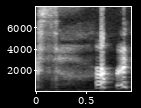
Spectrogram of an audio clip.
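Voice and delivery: high, loud, drawn-out sorry; sheepish mock apology. Wife owning up to her scared husband, mock apology. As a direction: sing out an apology on a laugh.

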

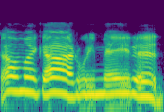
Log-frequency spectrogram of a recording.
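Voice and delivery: hammed-up joy at surviving; relieved excitement. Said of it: "and they're like".

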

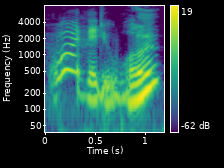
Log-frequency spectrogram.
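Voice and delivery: high-pitched incredulous squeak; hammed-up shocked questions, voice shooting up; horrified disbelief. Dad imitating appalled kids hearing of circumcision, incredulous. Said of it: "they're like".

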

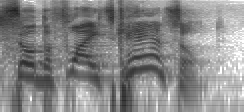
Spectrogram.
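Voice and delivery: high-pitched indignant passenger impression; hammed-up outrage, pitched well up; mock outraged crowd. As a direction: exclaim it like passengers up in arms. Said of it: "People are up in arms".

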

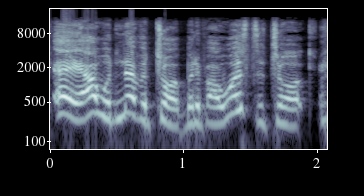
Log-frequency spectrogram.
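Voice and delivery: hammed-up snitch, close to laughing; mock goon informant. Goon about to spill the beans, mock informant voice.

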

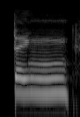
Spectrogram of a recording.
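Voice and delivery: high sung ding; imitated chime. Mimicking the film's opening crawl, high chime.

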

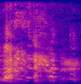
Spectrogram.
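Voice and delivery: laughing. Real, not acted. Laughing through punchline.

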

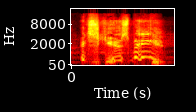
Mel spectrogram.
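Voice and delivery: high, squeaky mock disbelief; incredulous. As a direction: act like you can't believe your ears. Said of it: "I'm like".

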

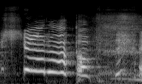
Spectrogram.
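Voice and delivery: laughing shut up. Retold or imitated. Own reply, laughing.

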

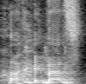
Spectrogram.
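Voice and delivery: laughing high in disbelief. Real, not acted. Reacting to Ray burying a man alive, laughing. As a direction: laugh through the words, pitch jumping up.

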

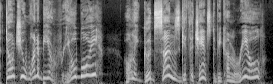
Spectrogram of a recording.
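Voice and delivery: very high, tiny coaxing voice; squeaky insect moralising; cricket. A narrator's reading. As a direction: coax like a tiny wise cricket. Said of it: "The cricket gave a sigh".

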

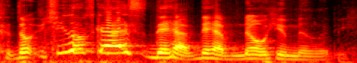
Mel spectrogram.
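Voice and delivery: mock the smug believer pointing at others. Mocking the self-righteous.

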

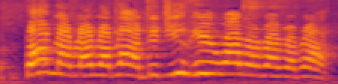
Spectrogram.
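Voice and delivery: very high squeaky gossip chatter. Retold or imitated. Sister Martha gossiping to Sister Clara, squeaky high chatter. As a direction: squeak it like a busybody at the workshop. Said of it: "and going".

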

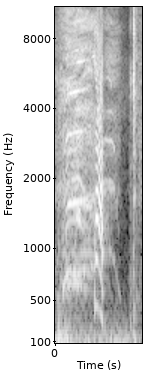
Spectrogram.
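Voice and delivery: very high, shrieked laugh; imitated burst of laughter. Imitating the German teacher reading the note, high burst of laughter. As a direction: mimic someone bursting out laughing. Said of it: "he just went".

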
